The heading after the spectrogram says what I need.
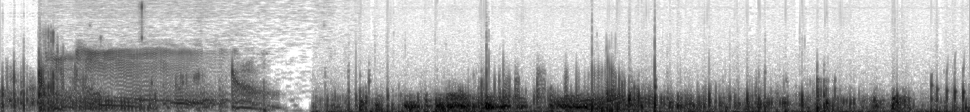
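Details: Loud, prolonged low rumbling and gurgling, with a brief pitched squeal early on; stomach growling, ordinary bowel sounds.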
